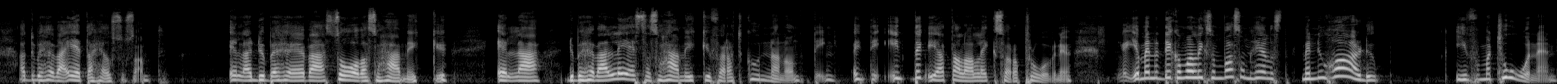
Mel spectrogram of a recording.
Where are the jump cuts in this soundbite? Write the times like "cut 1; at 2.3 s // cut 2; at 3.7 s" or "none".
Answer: cut 1; at 9.3 s // cut 2; at 12.9 s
